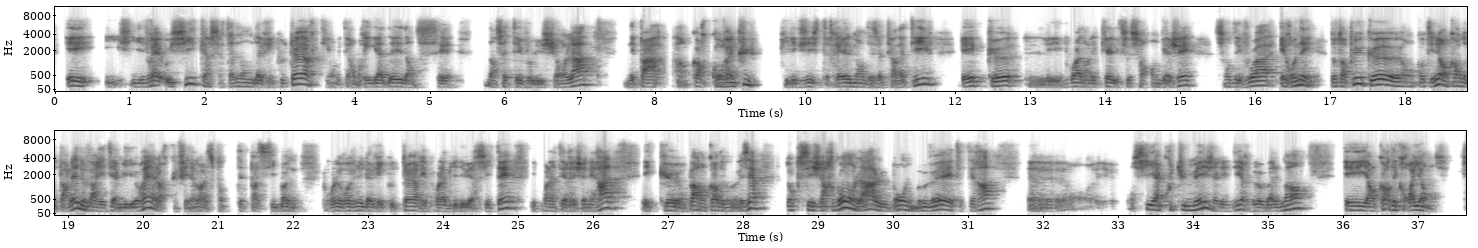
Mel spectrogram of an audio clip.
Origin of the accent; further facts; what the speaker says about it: Normandy, France; je suis normand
